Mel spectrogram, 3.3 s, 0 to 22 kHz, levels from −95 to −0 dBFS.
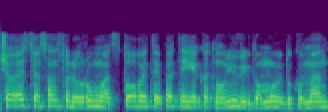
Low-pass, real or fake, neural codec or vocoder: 7.2 kHz; real; none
